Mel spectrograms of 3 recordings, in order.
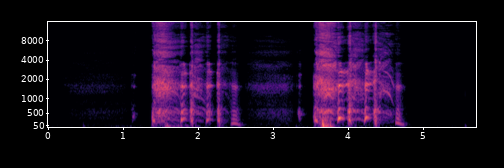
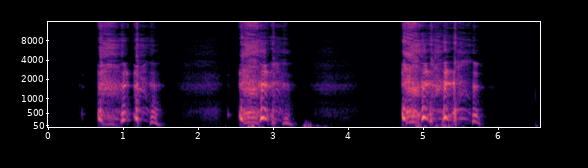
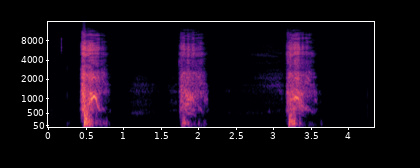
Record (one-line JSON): {"cough_length": "5.7 s", "cough_amplitude": 21343, "cough_signal_mean_std_ratio": 0.42, "three_cough_length": "6.6 s", "three_cough_amplitude": 27564, "three_cough_signal_mean_std_ratio": 0.42, "exhalation_length": "4.4 s", "exhalation_amplitude": 32768, "exhalation_signal_mean_std_ratio": 0.3, "survey_phase": "alpha (2021-03-01 to 2021-08-12)", "age": "45-64", "gender": "Male", "wearing_mask": "No", "symptom_cough_any": true, "symptom_fatigue": true, "symptom_change_to_sense_of_smell_or_taste": true, "symptom_loss_of_taste": true, "symptom_onset": "3 days", "smoker_status": "Ex-smoker", "respiratory_condition_asthma": false, "respiratory_condition_other": false, "recruitment_source": "Test and Trace", "submission_delay": "2 days", "covid_test_result": "Positive", "covid_test_method": "RT-qPCR"}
